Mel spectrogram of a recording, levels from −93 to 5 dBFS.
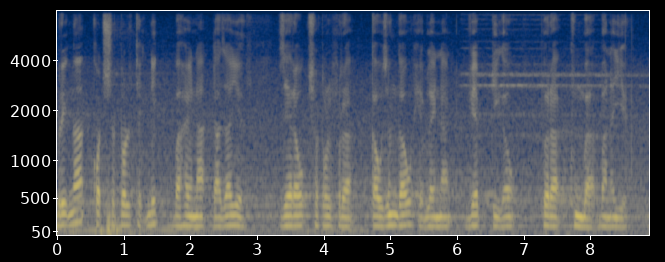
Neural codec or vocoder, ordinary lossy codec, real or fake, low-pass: none; none; real; none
